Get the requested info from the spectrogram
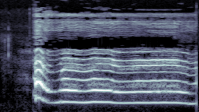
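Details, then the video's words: A female Siberian Husky talks back to a smart speaker indoors after being scolded. She gives a sudden yelp-like start that settles into a steady, sustained howling tone lasting about two seconds, then stops abruptly. "My HUSKY Talks To ALEXA"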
